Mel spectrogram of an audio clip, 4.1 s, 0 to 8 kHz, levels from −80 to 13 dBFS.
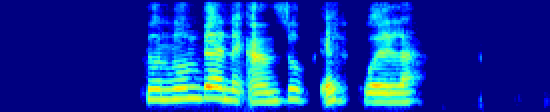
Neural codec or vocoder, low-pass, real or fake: codec, 24 kHz, 1 kbps, SNAC; 7.2 kHz; fake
